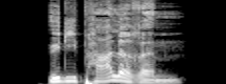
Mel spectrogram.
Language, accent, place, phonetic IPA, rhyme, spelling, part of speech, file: German, Germany, Berlin, [ødiˈpaːləʁəm], -aːləʁəm, ödipalerem, adjective, De-ödipalerem.ogg
- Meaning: strong dative masculine/neuter singular comparative degree of ödipal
